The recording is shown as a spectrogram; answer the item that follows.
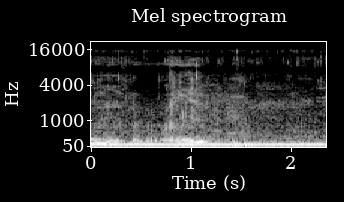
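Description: A creamy macaroni salad being stirred with a plastic spatula in a plastic mixing bowl, over a steady low hum. A brief rising voice-like call comes about a second in.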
